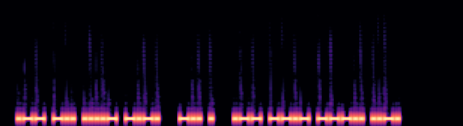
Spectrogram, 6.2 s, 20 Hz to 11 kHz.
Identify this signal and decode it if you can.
Morse code, heard as a keyed tone, about 30 wpm, 700 Hz. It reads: WD4C DE WQ8F
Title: USA Callsign DE Callsign - 4 Characters - 30wpm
